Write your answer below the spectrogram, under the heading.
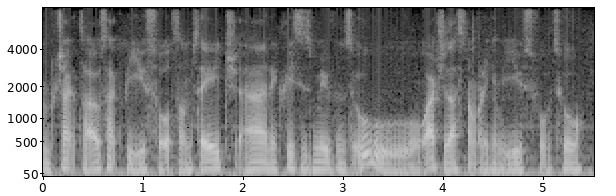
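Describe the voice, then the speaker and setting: A man talks at a fairly quick pace in a dark, mellow tone, his very deep, low pitch carrying vocal fry and very wide pitch swings. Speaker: gaming video creator. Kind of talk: let's play commentary. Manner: fast; halting, stumbling over words.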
